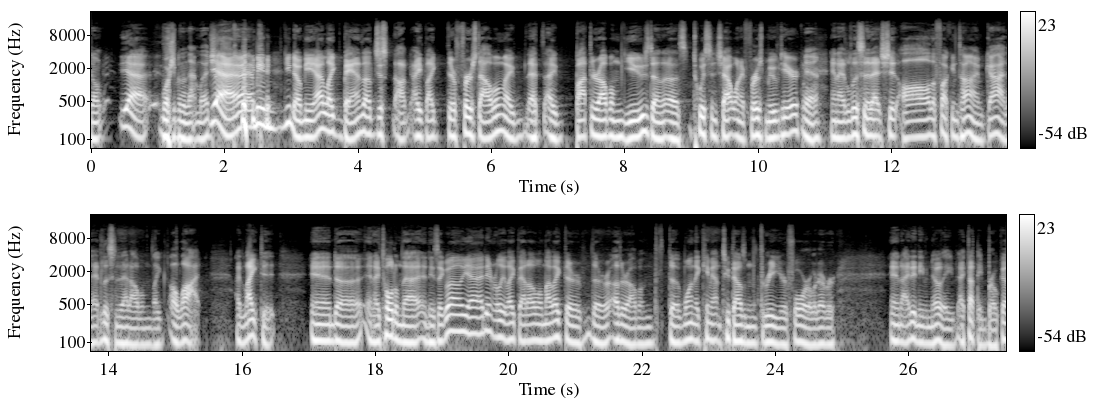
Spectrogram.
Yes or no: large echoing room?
no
